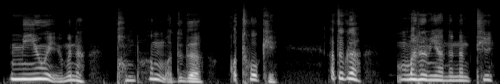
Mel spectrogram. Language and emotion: Manipuri, disgusted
